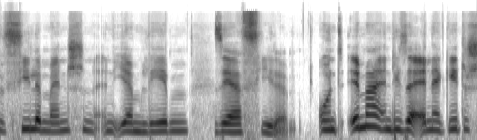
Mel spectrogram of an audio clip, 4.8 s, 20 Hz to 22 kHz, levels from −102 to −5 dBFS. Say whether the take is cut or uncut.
cut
